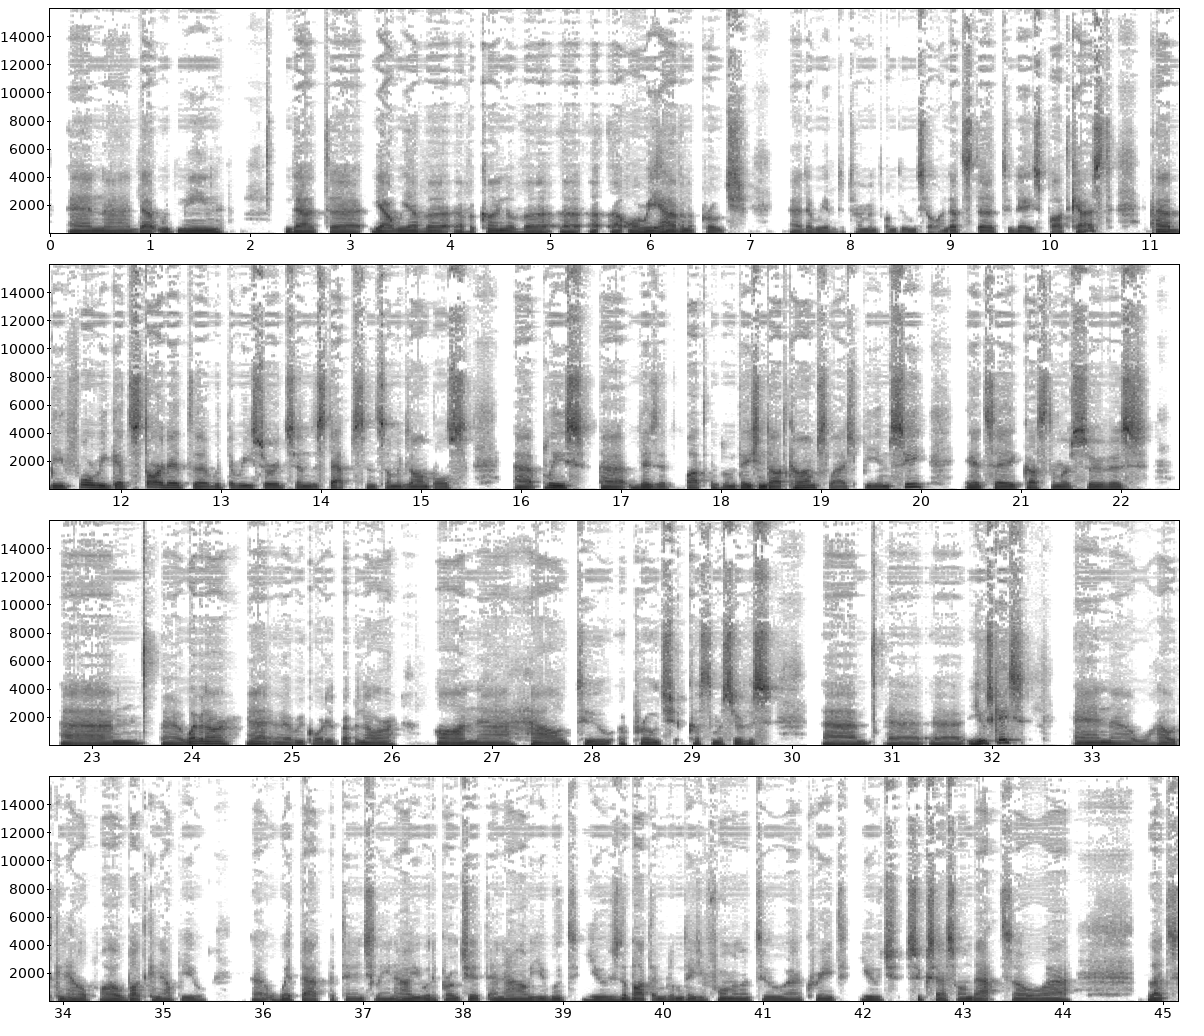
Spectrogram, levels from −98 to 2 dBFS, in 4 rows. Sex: male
